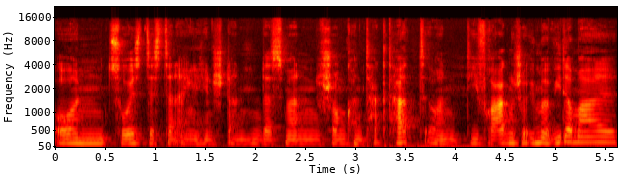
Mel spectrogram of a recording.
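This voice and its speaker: Against noticeable background noise, a man with a Bavarian accent speaks at a moderate pace in a monotone, flat intonation. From Bavaria, Alpine foothills (Bad Aibling area). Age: 30s. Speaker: mountain bike pro rider. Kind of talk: casual interview chat.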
